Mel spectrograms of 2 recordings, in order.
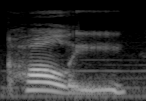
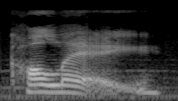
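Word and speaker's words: Collei: also I just realized I was saying her name wrong it's not colie it's Kay Kay Kay thank you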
